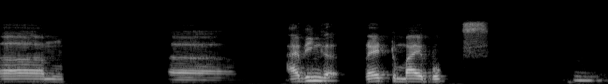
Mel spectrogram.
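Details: Adult man with aphasia after a haemorrhagic (burst) stroke that hit his speech centre; he was told he would never speak again; he relearned speech through years of speech therapy, and aphasia persists.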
